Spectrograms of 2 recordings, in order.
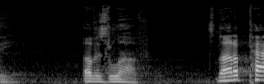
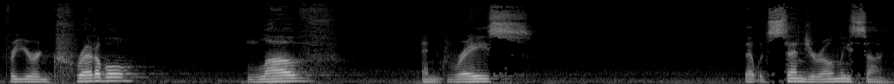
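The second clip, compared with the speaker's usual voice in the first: hushed prayer; 5 semitones lower, 4 dB quieter than usual. Acted. Pastor praying before the sermon, soft and hushed. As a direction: pray quietly and reverently.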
